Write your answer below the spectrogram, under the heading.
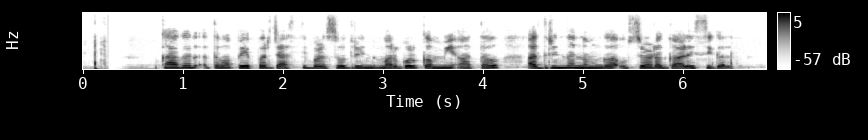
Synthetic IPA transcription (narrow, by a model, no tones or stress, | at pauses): kaːɡɐd̪ɐt̪ʰɐʋaːpeːpɐɾd͡ʒaːst̪ibɐɭɐsoːd̪ɾind̪ɐmɐɾɡoɭkɐmːiʔaːt̪ɐwɐd̪ɾind̪ɐnɐmɡɐʔusɾaːɽɐɡaːɭisiɡɐl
